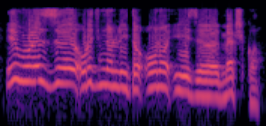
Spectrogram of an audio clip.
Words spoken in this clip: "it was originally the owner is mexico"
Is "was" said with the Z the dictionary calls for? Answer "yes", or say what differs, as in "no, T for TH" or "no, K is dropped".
yes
